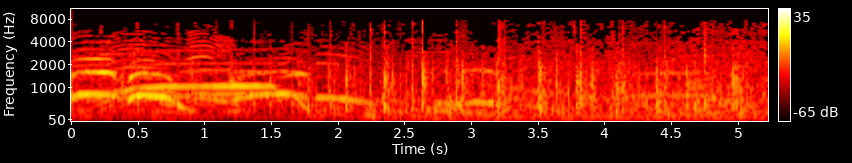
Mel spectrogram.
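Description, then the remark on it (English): A large outdoor crowd on the banks of the Ogallee River claps steadily while voices cheer and whoop over the top as Melby the manatee splashes back into the wild, a dense, lively burst of applause that stays loud throughout. “Melby, the manatee, splashed back into the wild to clapping and cheering from a big crowd on the banks of the Ogallee River.”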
